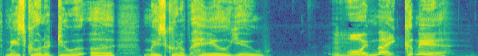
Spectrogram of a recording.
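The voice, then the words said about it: Heavy put-on British accent. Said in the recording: “heavy British accent”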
